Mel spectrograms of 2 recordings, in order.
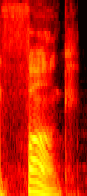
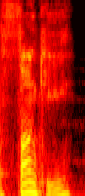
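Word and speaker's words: Funke: door okay and we all heard that Bethany funk or funky which I'm told is pronounced Funk her mother is a lawyer she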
